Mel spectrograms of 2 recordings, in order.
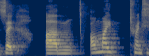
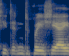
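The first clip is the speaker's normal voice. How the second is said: ordinary talk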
